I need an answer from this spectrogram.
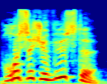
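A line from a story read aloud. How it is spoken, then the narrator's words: Shouted. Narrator (German): schrie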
